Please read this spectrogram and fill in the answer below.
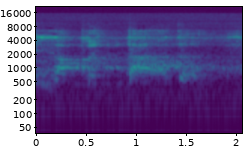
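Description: A woman's voice declaiming verse in a high, sing-song chant, holding notes and sliding up and down between them.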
